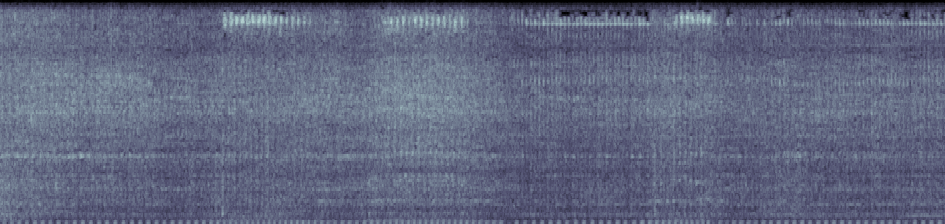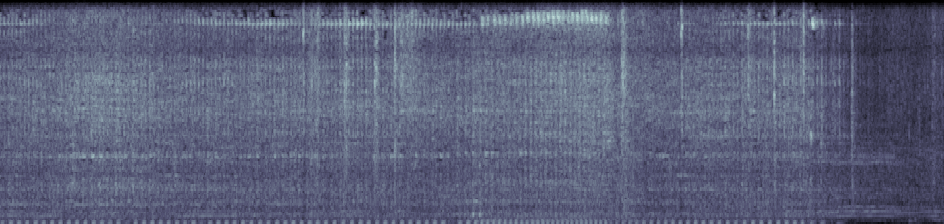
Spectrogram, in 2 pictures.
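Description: An all-terrain vehicle engine idles with a steady throbbing rumble, then cuts off.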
